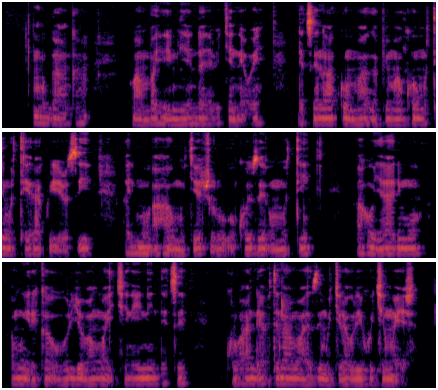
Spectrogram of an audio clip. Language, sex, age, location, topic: Kinyarwanda, male, 18-24, Kigali, health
